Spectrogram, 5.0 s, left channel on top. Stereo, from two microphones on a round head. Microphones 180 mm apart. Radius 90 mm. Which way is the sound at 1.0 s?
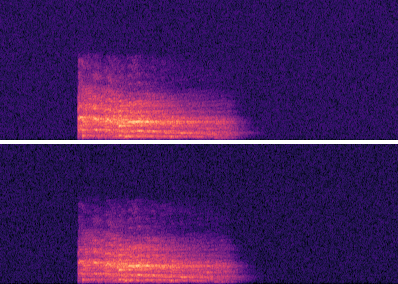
35° left (ahead or behind).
